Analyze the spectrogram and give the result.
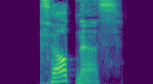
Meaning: genitive singular of Pförtner
- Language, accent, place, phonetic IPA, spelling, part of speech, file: German, Germany, Berlin, [ˈp͡fœʁtnɐs], Pförtners, noun, De-Pförtners.ogg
